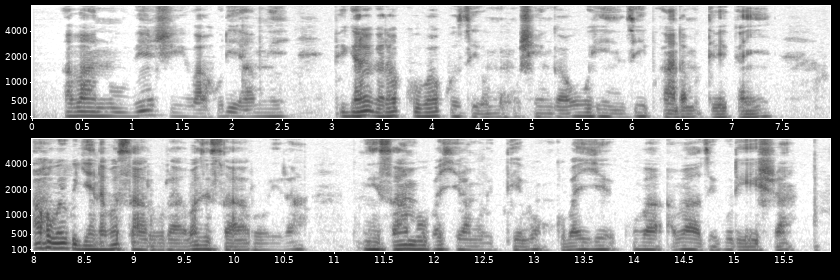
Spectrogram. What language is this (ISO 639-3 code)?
kin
